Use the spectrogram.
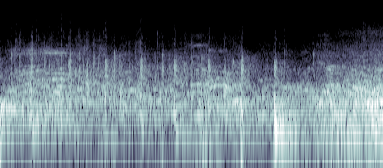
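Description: Audience at a kavi sammelan poetry recital in Chandausi applauds, a steady wash of clapping with crowd murmur and a few sharper claps, moderately loud and continuous.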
